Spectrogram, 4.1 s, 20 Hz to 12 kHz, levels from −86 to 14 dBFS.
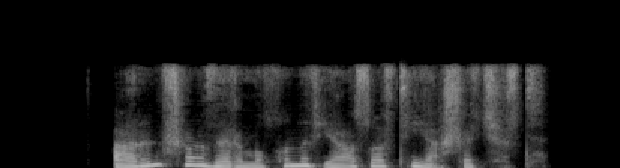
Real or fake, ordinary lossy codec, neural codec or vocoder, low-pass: fake; AAC, 48 kbps; codec, 16 kHz, 1.1 kbps, Voila-Tokenizer; 7.2 kHz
